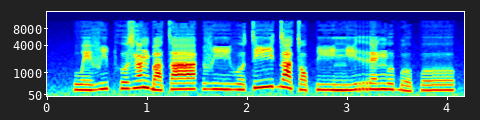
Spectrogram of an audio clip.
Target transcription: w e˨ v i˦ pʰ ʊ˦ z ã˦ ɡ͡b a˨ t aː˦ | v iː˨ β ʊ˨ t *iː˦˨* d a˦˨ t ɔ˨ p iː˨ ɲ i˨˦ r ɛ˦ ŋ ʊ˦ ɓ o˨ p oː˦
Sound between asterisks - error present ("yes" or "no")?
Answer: yes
